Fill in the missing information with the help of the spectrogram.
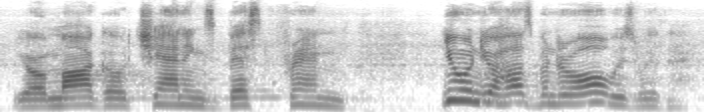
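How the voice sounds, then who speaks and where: An actress playing a meek, earnest young theater fan in a 1950s radio drama, demure and deferential. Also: female voice, medium pitch, expressive, fairly quick, close to an everyday voice. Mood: shy, earnest. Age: young adult.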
